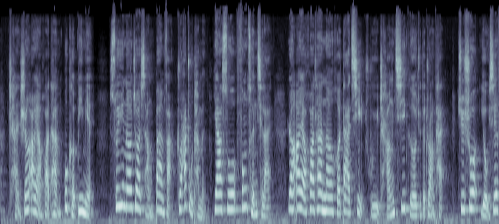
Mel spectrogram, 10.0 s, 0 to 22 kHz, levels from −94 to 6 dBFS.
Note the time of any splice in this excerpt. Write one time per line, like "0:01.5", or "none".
0:04.2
